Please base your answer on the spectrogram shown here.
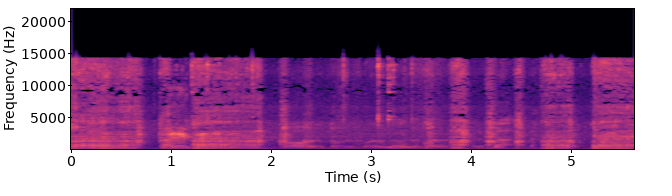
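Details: Rottweiler attacking its owner indoors in a small room, giving rough growls and arching, wavering snarl-like cries in short bursts, mixed with a person talking and scuffling noises.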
